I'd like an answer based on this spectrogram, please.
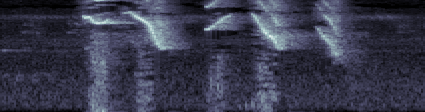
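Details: Squirrel calling, used to attract squirrels for photography: five sharp, high-pitched downward-sliding squeaks in quick succession, strong and clear against a quiet background.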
